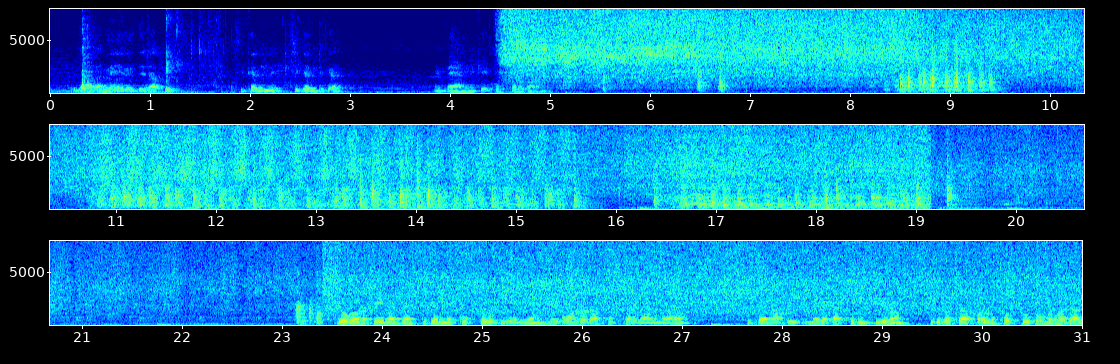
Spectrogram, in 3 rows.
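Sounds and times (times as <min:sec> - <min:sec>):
chicken sizzling in hot oil: 0:04.5 - 0:31.0
spatula stirring in pan: 0:10.9 - 0:19.4.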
